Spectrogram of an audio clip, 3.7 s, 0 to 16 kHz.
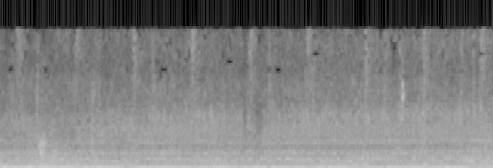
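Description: Race car engine in Forza Horizon 5 roaring steadily and loud throughout, with repeated rhythmic gear-shift dips and a droning low rumble, no voices.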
